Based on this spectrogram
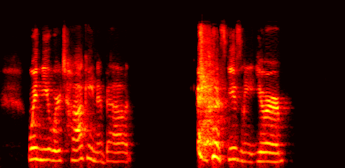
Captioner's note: cough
